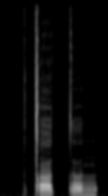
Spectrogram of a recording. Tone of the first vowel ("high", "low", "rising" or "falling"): high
